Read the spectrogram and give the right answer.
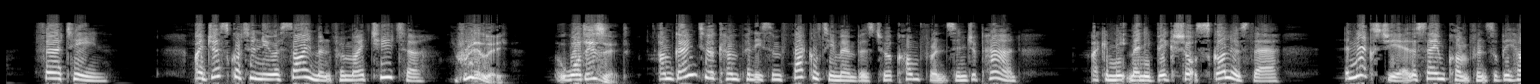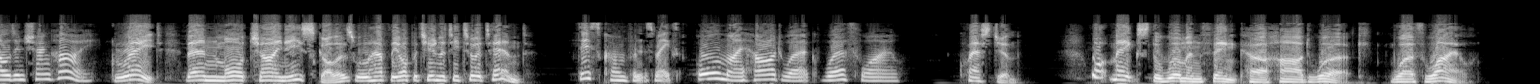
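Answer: Going to a conference in Japan where she can meet many big-shot scholars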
